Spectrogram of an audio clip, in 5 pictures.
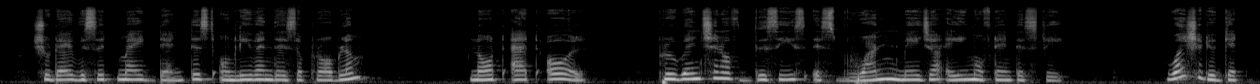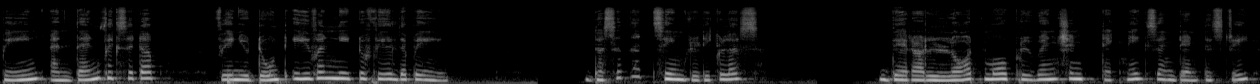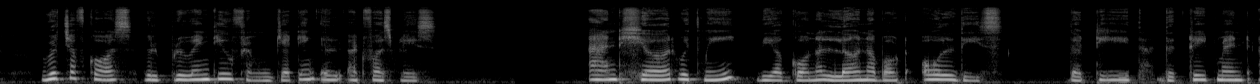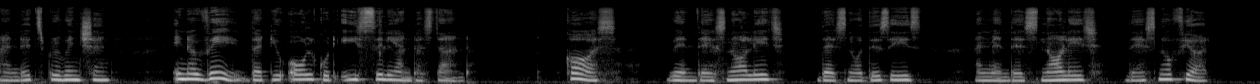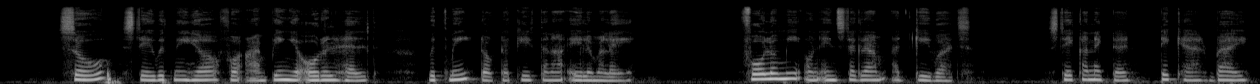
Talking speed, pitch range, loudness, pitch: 125 wpm, 180-225 Hz, -27 LUFS, 200 Hz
